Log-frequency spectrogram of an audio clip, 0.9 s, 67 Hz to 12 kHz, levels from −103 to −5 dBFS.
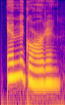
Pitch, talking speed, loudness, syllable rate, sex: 225 Hz, 205 wpm, -16 LUFS, 5.8 syllables/s, female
